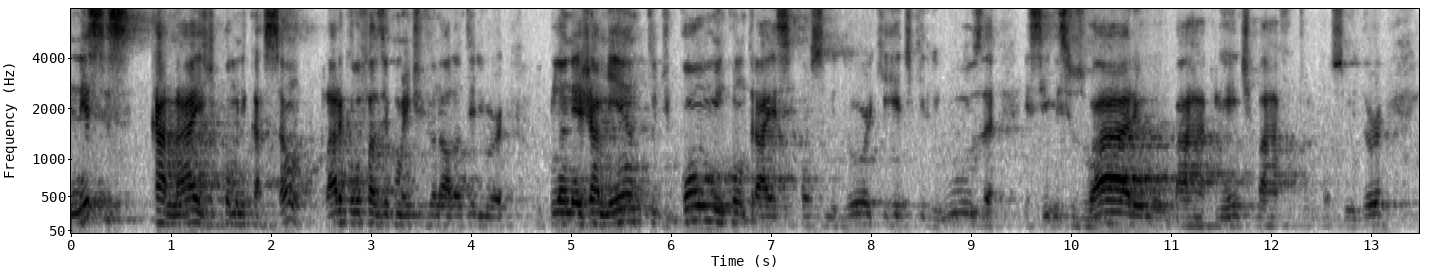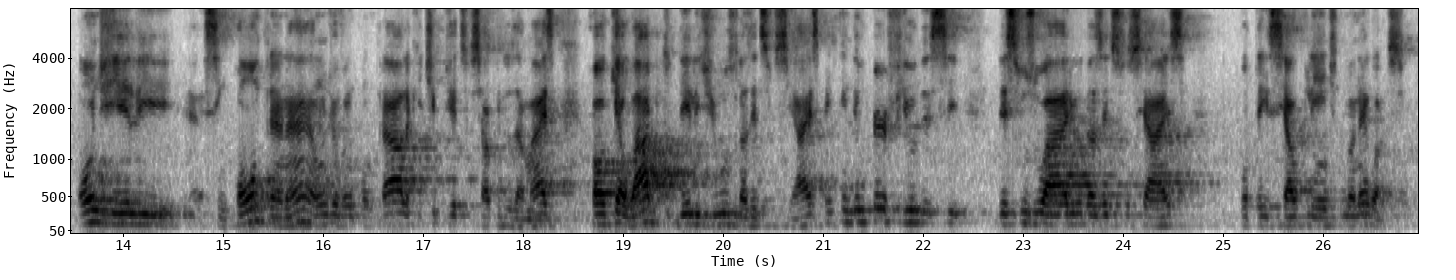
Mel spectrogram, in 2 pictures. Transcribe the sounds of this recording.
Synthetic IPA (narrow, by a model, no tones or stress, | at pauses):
nesɪskanajzd͡ʒɪkomũnikasɐ̃w̃klaɾʊkɪewvowfazeɾkomʊɐʒẽnt͡ʃɪviwnaɔlɐ̃nt̪eɾioɾ | ʊplɐneʒamẽnt̪ʊd͡ʒɪkõmʊẽŋkõnt̪ɾaɾesɪ̥kõsumid̪oɾkɪɦed͡ʒɪkɪelɪuzɐ | esɪesɪuzuaɾjʊbaɦɐkliẽt͡ʃɪ̥baɦɐfu̥t̪uɾʊkõsumid̪oɾ | õd͡ʒɪelɪɛsɪẽŋkõnt̪ɾɐnɛõd͡ʒɪewvoẽŋkõnt̪ɾalɐkɪt͡ʃipʊd͡ʒɪhed͡ʒɪso̥siawkelɪuzɐmajskwawkɪɛʊabit̪ʊd̪elɪd͡ʒɪuzʊd̪ɐsɦed͡ʒɪsosiajspɾɐẽt̪ẽnd̪eɾʊpeɾfiwd̪esɪ | d̪esɪuzuaɾjʊd̪ɐsɦed͡ʒɪsosiajs | pot̪ẽsiawkliẽnt͡ʃɪd̪ʊmewneɡɔsjʊ̥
